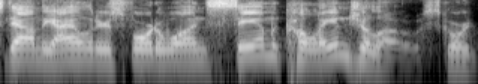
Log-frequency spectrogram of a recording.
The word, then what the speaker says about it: Colangelo: I think you are mispronouncing his name. I believe it's Sam Golangelo.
